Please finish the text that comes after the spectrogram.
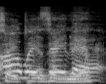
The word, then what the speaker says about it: Tanzania: In Tanzania, according to the Africans they say Tanzania. No, we say Tanzania.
